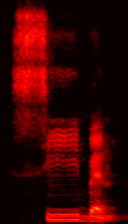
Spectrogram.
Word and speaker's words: sieben: Seperti ini tadi I dan E. E-nya tidak dibaca tetapi I-nya dibaca panjang. Sieben itu artinya 7.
